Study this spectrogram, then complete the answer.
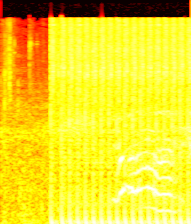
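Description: A big gun fires in The Division, a rapid, loud, evenly spaced automatic burst that starts abruptly and keeps hammering to the end. A faint voice comes in partway through.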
